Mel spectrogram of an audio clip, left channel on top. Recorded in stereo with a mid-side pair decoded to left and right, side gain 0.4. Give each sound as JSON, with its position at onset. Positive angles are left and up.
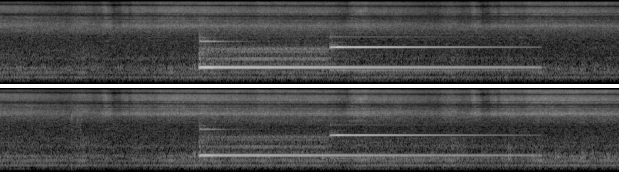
{"t": 0.0, "sound": "a lawn mower", "azimuth_deg": -15}
{"t": 2.0, "sound": "a doorbell", "azimuth_deg": 35}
